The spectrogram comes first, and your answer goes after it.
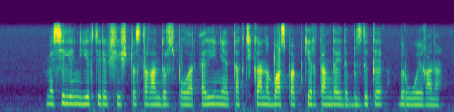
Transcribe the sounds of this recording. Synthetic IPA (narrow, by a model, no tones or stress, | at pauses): mæse̞le̞nɪje̞ɾt̪e̞ɾe̞kʃe̞ʃɪ̥p̚t̪ʰɑst̪ɑʁɑnd̪ʊɾəsbo̞lˠɑɾæɾijne̞t̪ʰakt̪ijkɑnəbɑsbɑpkʲe̞ɾt̪ʰɑɴd̪ɑjd̪əbɪzd̪ɪkʲɪ | bɪɾwo̞jʁɑnə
